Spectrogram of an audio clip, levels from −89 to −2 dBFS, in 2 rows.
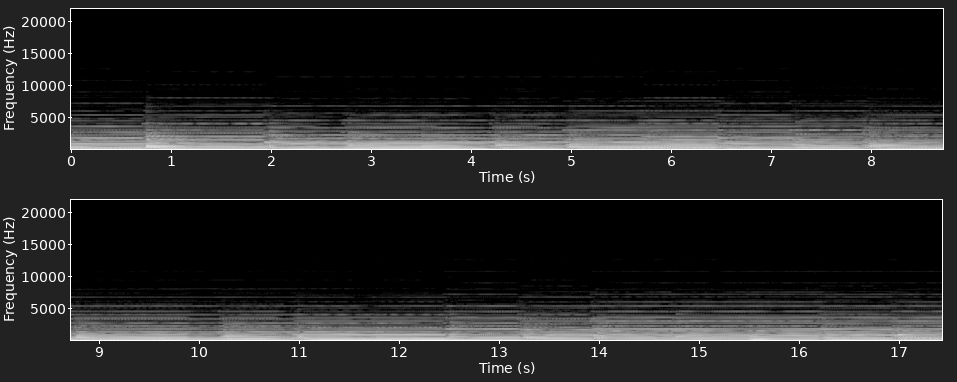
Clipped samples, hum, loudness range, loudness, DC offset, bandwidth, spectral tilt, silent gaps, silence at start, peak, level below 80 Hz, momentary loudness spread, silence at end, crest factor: under 0.1%; none; 2 LU; -23 LUFS; under 0.1%; 7.2 kHz; -9.5 dB/octave; none; 0 s; -8 dBFS; -32 dBFS; 5 LU; 0 s; 14 dB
